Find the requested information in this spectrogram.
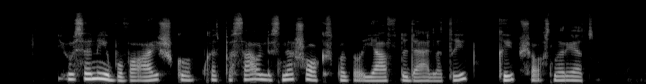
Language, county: Lithuanian, Vilnius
